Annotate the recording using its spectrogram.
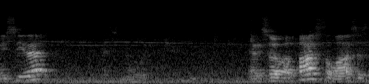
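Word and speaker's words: ἀπόστολος: that just tells you that's the syllable where you want to put the emphasis so it's not a possible loss it's a pasta loss so we'll see that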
